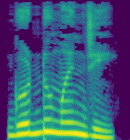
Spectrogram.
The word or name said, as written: ಗೊಡ್ಡುಮಂಜಿ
